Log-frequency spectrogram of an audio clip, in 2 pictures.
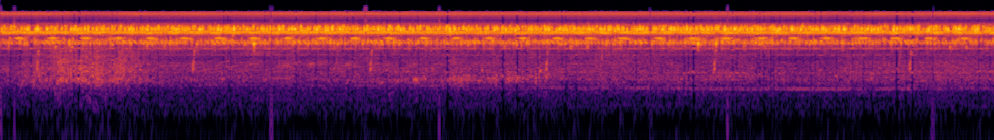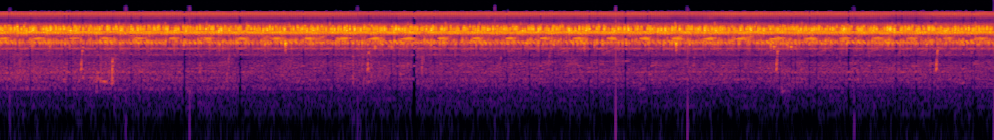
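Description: A night-time chorus of crickets and other insects: a steady, high-pitched trilling with a regular pulse running through it.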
